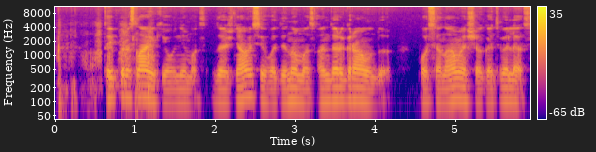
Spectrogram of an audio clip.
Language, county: Lithuanian, Kaunas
